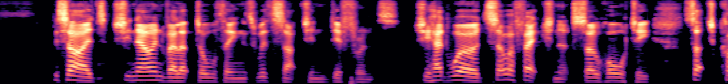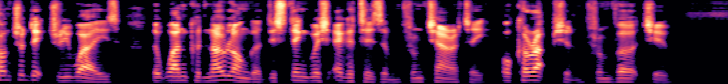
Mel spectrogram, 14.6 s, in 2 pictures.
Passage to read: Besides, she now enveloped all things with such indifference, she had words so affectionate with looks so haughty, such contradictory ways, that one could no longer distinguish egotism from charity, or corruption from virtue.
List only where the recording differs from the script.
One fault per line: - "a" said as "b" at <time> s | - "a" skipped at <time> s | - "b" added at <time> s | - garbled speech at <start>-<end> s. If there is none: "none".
- "with looks" skipped at 5.7 s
